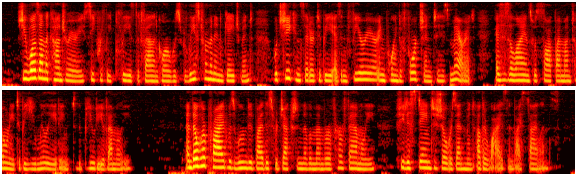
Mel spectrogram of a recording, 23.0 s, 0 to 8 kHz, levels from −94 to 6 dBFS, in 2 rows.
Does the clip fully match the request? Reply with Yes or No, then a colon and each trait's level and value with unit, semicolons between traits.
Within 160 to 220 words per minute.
Yes: average, 175 wpm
